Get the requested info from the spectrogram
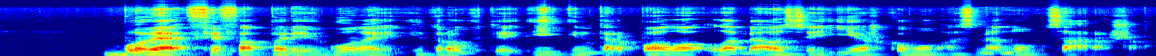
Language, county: Lithuanian, Kaunas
